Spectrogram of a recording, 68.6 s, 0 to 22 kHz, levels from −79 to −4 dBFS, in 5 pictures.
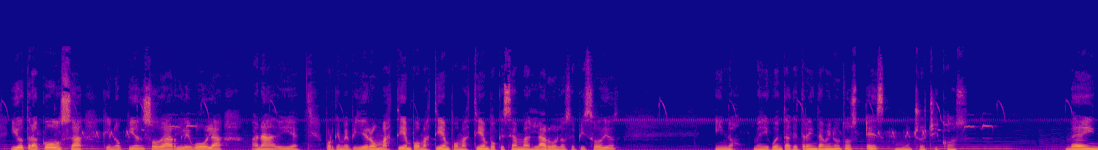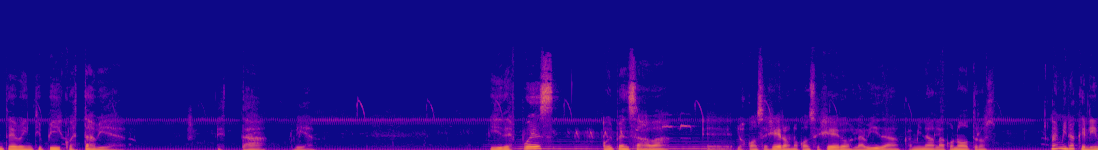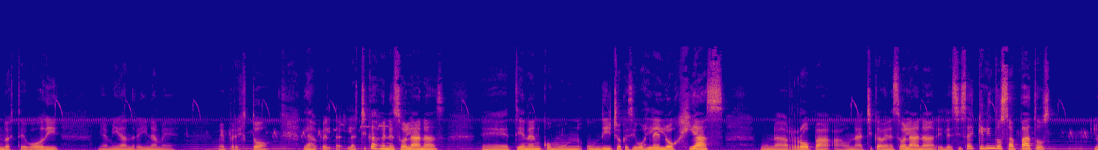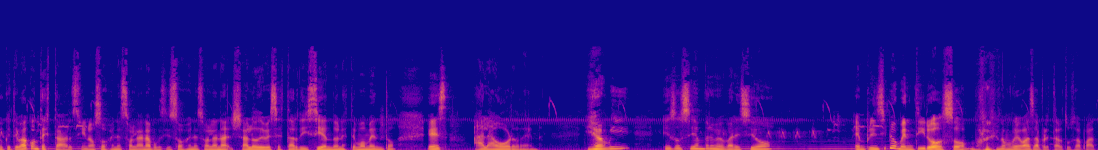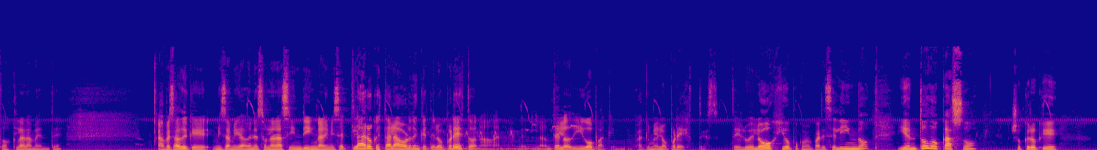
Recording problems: electrical hum; faint; throughout; 50 Hz, 25 dB below the speech

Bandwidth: 15 kHz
